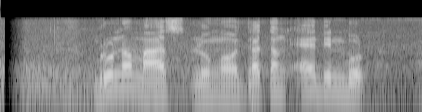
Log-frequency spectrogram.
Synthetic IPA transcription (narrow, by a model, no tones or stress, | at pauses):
mbɾunɔmasluŋɔd̪ä̤t̪əŋɛdinbʊrk̚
